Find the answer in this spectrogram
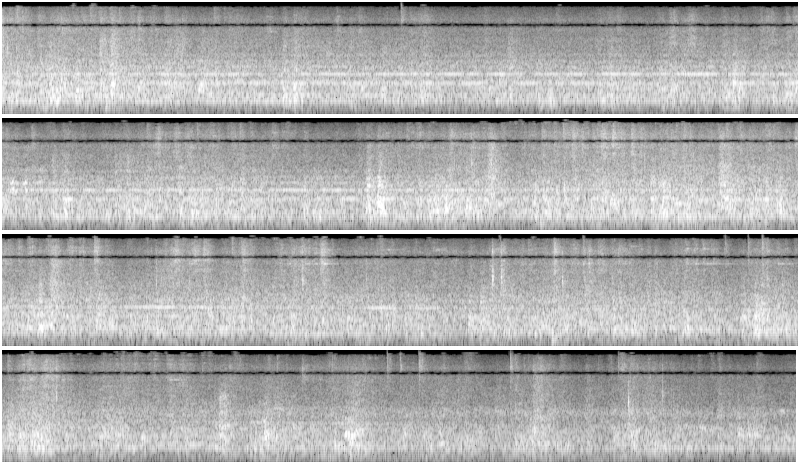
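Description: A Hokuriku Railroad Ishikawa Line electric train running along the track, heard from inside the car: steady rumble and wheel noise with clicks over the rail joints, and a steady whine from the traction motors. The noise eases off a little near the end.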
